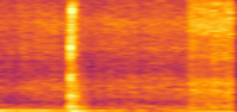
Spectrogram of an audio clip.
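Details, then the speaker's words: Tesla coolant distribution and pump unit running after connectors are reattached: a steady low hum under a single loud clunk, then settling to a lower tone and growing quieter over time; cause of the humming unconfirmed. "По истечению времени она, конечно, тише начинает гудеть."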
